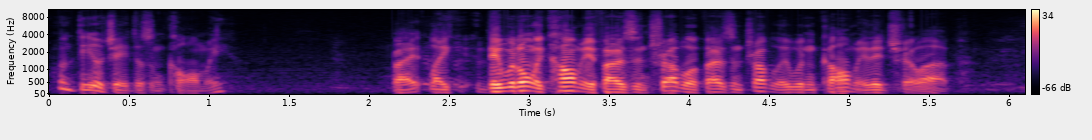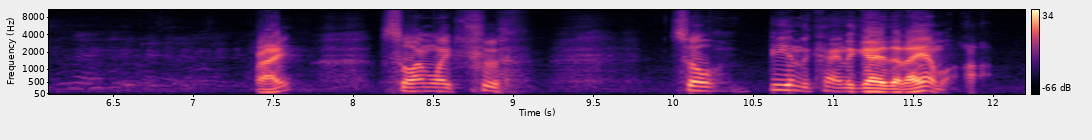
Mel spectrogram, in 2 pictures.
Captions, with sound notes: Well, DOJ doesn't call me, right? Like, they would only call me if I was in trouble. If I was in trouble, they wouldn't call me. They'd show up. Right? So I'm like, (exhales). So being the kind of guy that I am,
